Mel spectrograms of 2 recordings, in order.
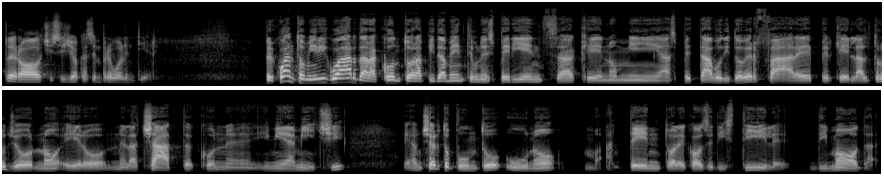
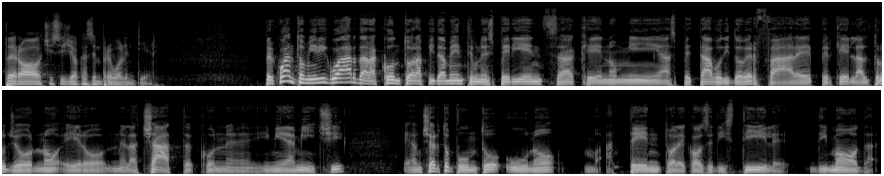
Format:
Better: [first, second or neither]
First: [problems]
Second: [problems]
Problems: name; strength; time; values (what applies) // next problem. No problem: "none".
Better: second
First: thin; very; fading below 350 Hz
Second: none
